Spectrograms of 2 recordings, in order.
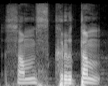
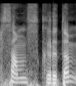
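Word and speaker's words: संस्कृतम्: pronunciation for the correct name and the correct pronunciation of this language is Samskritam. Why we don't use the word letter I? I'll tell you little later, you will understand. So, this is the word Samskritam is the correct word.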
